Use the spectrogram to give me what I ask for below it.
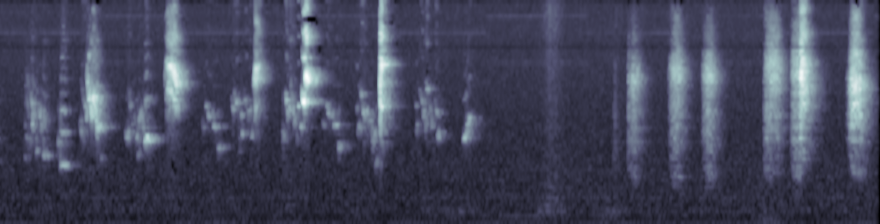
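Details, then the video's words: Green budgerigar alone in a cage, singing and chirping: a rapid chattering warble of varied chirps and squeaks for about five seconds, then a series of loud, sharp high chirps spaced under a second apart. "МИЛЫЙ И ЗАБАВНЫЙ ПОПУГАЙ ПОЕТ И ЧИРИКАЕТ/ОДИН В КЛЕТКЕ"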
